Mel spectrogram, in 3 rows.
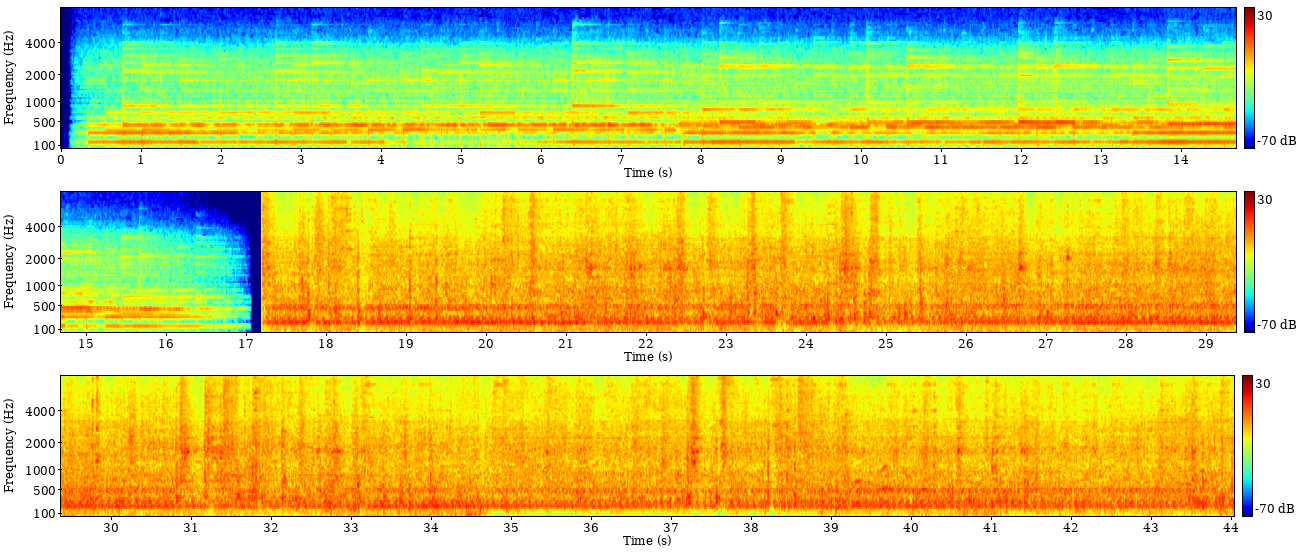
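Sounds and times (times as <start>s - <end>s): train cars rumbling: 17.2s - 44.0s
wheels clicking over rail joints: 17.2s - 44.0s.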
